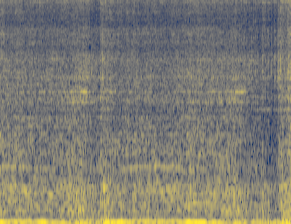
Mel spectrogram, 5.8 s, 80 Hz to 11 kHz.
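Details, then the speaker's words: 1999 Sea-Doo GTI two-stroke, single carb just rebuilt, new fuel and oil lines, 148-150 psi compression: idle climbs and sags every second or two, hunting surge; idle not yet set, owner suspects the fuel selector switch. "check our fuel again that selector switch might be causing that surging issues"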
